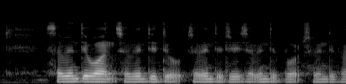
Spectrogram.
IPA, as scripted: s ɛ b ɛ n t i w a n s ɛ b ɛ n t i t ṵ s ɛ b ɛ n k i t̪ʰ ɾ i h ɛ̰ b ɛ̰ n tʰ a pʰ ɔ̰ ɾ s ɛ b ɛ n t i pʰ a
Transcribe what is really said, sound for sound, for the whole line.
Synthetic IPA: s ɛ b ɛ n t i w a n s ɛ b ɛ n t i t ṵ s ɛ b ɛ n t i t̪ʰ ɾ i s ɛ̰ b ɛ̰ n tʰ i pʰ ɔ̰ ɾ s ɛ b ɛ n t i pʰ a

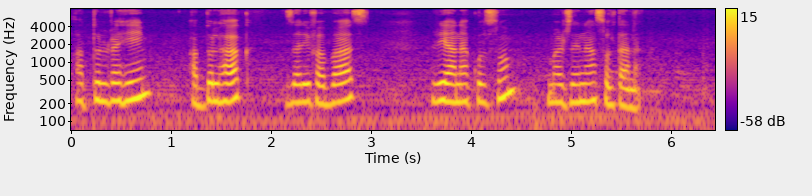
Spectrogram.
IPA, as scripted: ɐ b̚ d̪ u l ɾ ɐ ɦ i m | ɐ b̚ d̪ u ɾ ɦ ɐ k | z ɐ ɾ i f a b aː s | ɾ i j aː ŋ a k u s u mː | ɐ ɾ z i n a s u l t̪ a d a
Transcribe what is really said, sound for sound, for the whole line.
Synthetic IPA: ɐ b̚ d̪ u l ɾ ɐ ɦ i m | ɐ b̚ d̪ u l ɦ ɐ k | z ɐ ɾ i f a b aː s | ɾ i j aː n a k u s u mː | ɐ ɾ z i n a s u l t̪ a n a

